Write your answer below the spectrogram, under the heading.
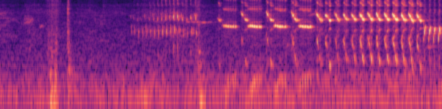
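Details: Panda-colored canary building from quiet into song: soft notes rise to rapid, bright repeated trill notes and a buzzy final flourish, with a couple of faint knocks early on.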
